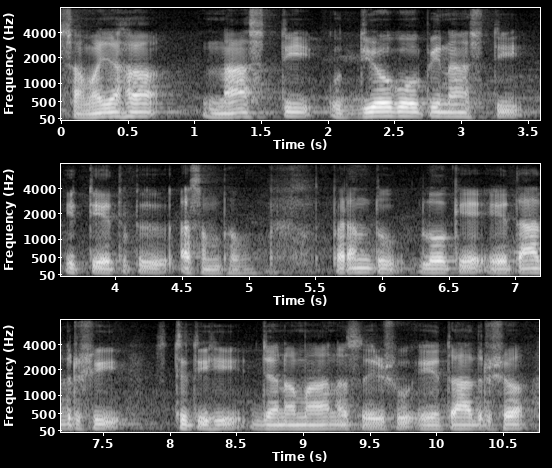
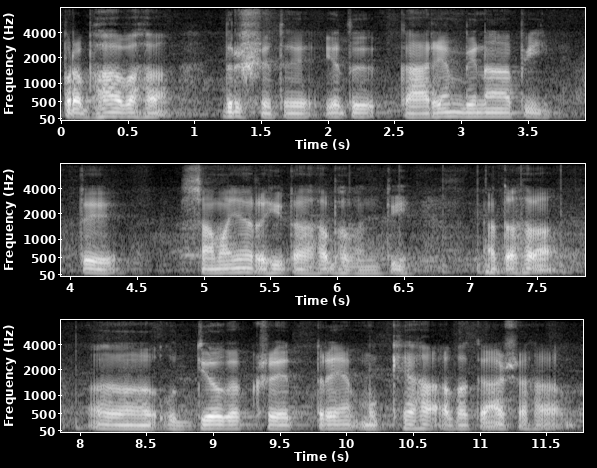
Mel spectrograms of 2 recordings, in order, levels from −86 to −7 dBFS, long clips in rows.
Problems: background sounds at intervals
